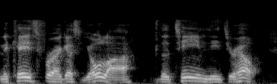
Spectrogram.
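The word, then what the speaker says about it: Jolla: So Yola is spelled J-O-L-L-A, and you just go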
